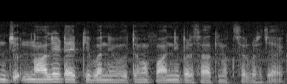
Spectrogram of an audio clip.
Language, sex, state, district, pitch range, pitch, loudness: Hindi, male, Uttar Pradesh, Jyotiba Phule Nagar, 95-110 Hz, 105 Hz, -19 LUFS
